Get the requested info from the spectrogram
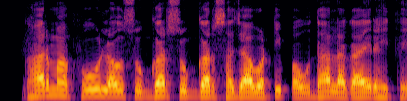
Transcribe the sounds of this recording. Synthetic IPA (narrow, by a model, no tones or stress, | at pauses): ɡʱəɾmẽpʰuːləusʊɡʱəɾsʊɡʱəɾsəd͡ʒaʋəʈipəʊd̪ʱaləɡaːeɾəɦit̪ʰe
